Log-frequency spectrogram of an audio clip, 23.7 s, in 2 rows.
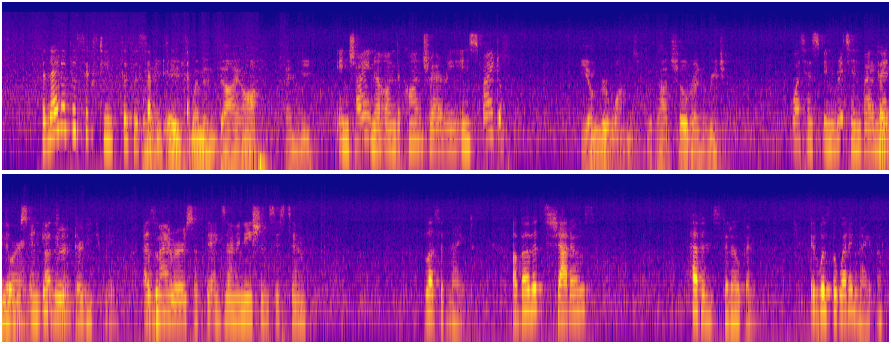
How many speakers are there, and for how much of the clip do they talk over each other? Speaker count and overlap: three, about 10%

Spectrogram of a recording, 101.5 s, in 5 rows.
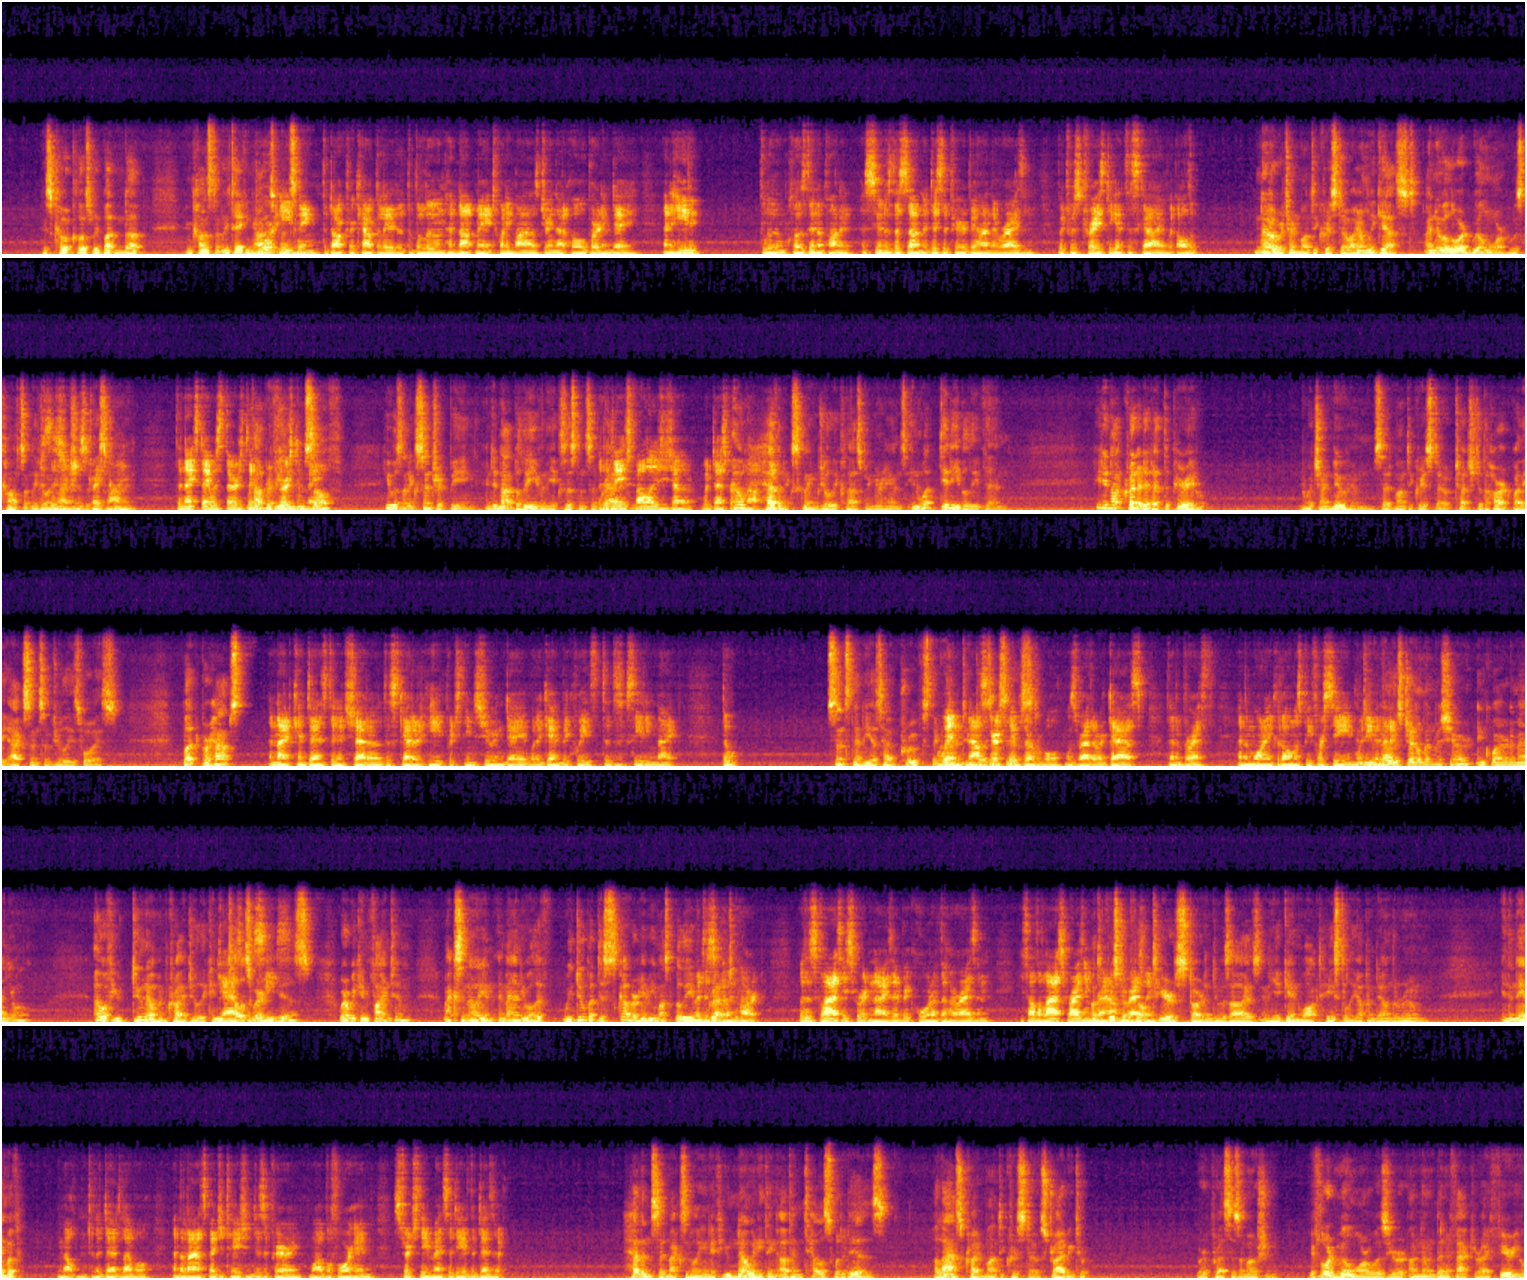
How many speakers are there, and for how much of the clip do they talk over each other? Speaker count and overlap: two, about 10%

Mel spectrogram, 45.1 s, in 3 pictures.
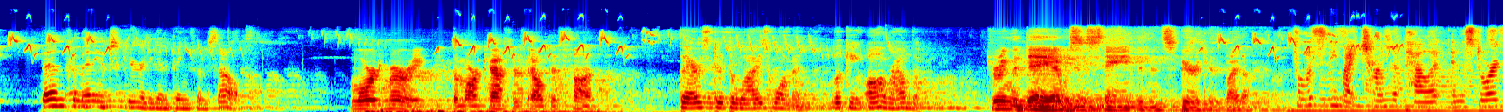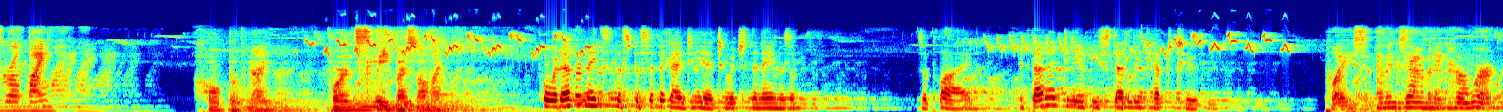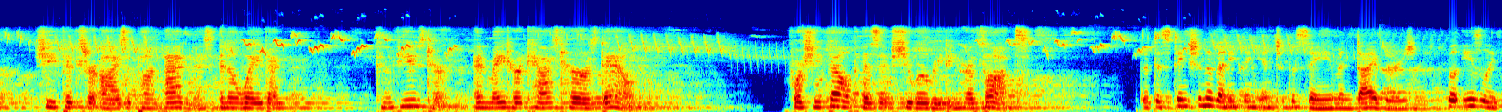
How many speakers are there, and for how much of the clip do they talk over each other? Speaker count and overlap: five, no overlap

